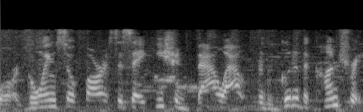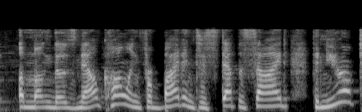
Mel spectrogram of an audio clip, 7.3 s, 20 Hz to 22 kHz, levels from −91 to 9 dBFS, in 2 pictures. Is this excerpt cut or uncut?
cut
